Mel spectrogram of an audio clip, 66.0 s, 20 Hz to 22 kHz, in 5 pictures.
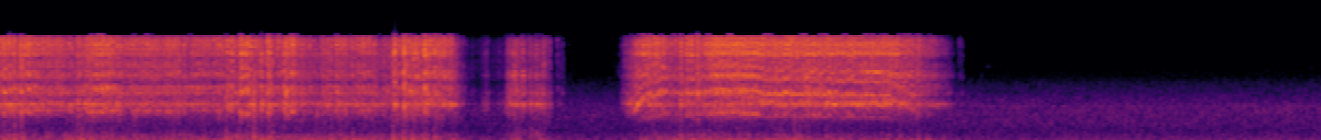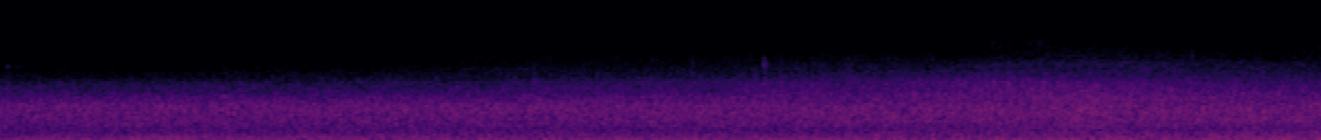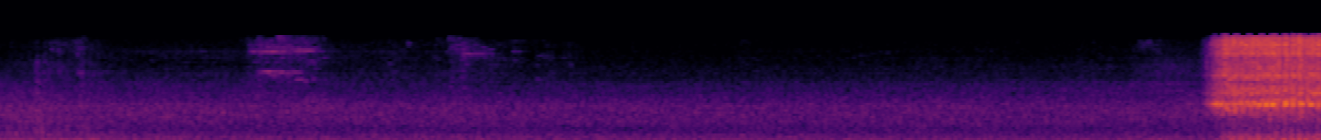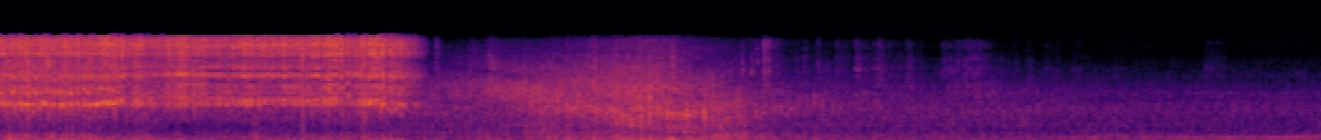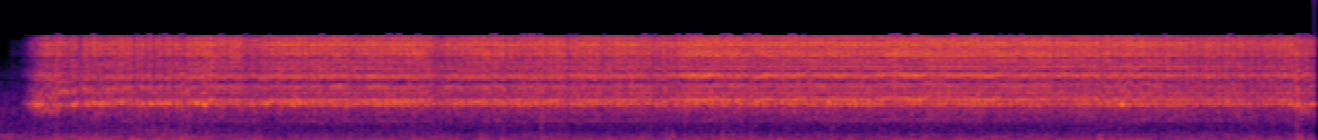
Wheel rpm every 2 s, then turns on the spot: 240, 230, 90, 120, 120, 0, 0, 0, 0, 0, 0, 0, 0, 0, 0, 0, 0, 0, 0, 70, 160, 140, 10, 0, 0, 0, 30, 150, 160, 160, 160, 160, 160.
4-6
